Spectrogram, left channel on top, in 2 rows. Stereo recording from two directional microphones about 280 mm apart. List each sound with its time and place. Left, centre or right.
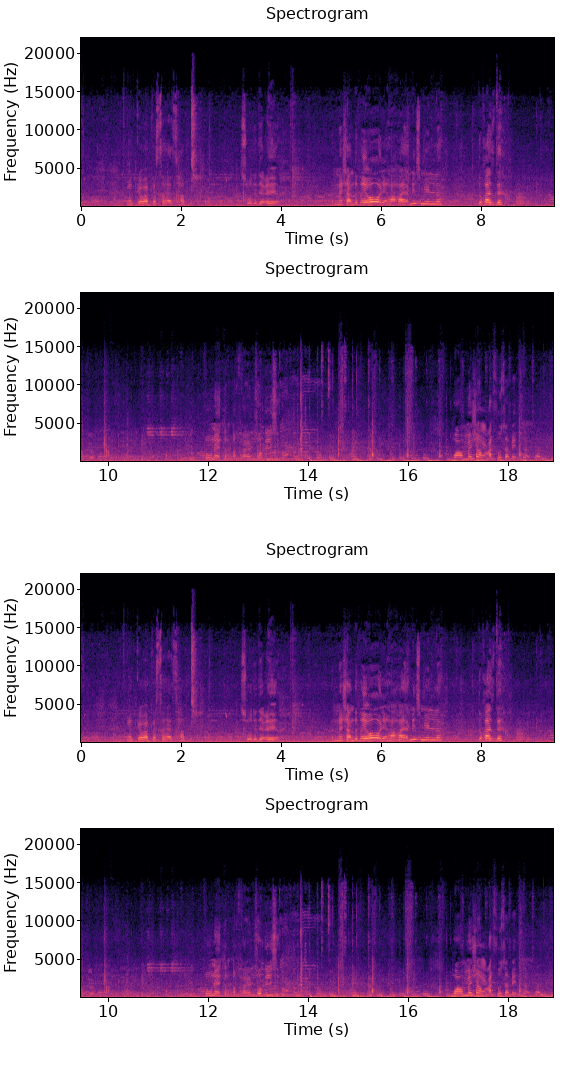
0.9 s speech: centre
3.2 s speech: centre
5.0 s speech: centre
11.9 s speech: centre
16.9 s speech: centre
